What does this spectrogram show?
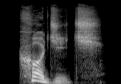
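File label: "chodzic", Polish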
